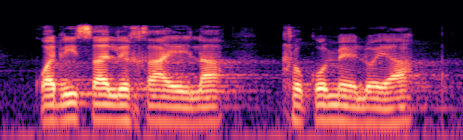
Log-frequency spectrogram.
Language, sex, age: Tswana, male, 25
